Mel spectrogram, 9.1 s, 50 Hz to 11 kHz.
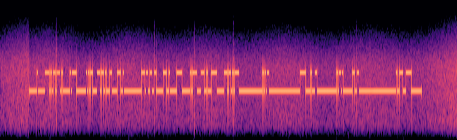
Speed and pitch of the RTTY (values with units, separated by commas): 45.45 baud, 850 Hz shift, 1700 Hz centre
